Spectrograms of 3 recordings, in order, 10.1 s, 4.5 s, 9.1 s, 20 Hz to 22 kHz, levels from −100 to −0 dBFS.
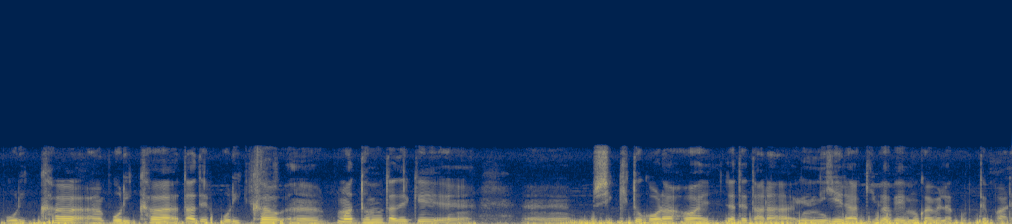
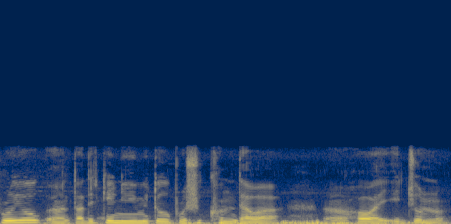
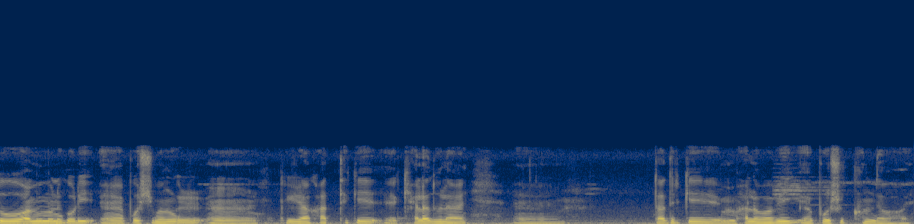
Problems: constant background noise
